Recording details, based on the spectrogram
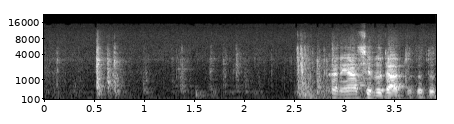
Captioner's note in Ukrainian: двері відкриваються, закриваються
